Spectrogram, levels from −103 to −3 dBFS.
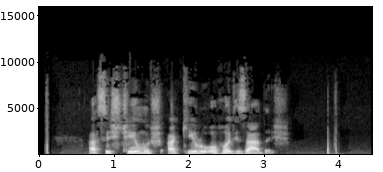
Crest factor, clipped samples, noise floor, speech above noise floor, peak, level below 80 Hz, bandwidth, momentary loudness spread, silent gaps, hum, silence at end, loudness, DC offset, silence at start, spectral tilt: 20 dB; under 0.1%; -63 dBFS; 45 dB; -2 dBFS; -62 dBFS; 9.2 kHz; 20 LU; none; none; 1.35 s; -19 LUFS; under 0.1%; 0.1 s; -5.5 dB/octave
